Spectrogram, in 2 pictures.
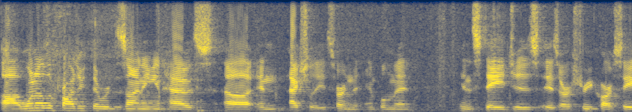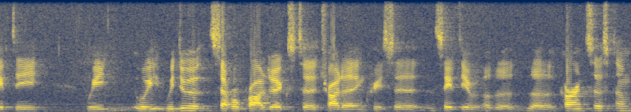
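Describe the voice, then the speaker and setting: Against noticeable background noise, a man speaks in a fairly high, monotone, flat voice at a moderate pace. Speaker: city transportation planner. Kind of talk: presentation at board meeting. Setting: boardroom meeting, hybrid. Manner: halting, many fillers.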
